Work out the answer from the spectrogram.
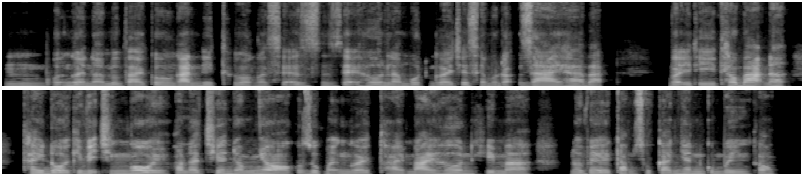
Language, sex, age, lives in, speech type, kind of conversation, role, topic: Vietnamese, male, 20-24, Vietnam, read, expert-assistant, asker, Bạn có ý tưởng nào để làm cho việc so sánh truyện ngắn Việt Nam và phương Tây trở nên thú vị hơn không?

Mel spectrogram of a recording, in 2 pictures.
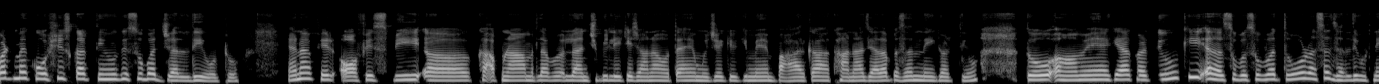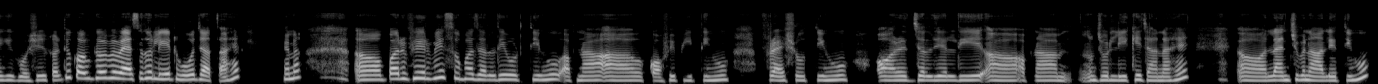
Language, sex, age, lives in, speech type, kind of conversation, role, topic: Hindi, female, 20-24, India, conversation, podcast, guest, Kaise balance karte ho office aur ghar ke chores?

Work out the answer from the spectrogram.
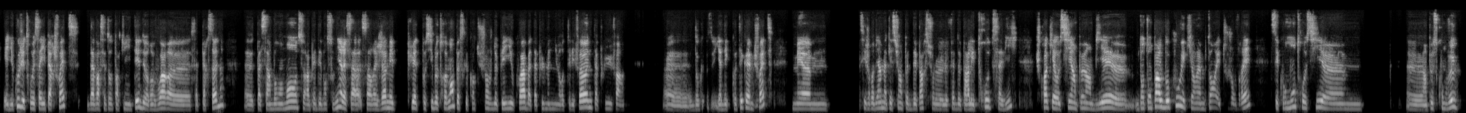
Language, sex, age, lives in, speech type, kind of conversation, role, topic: French, female, 35-39, France, conversation, unstructured, none, Penses-tu que les gens parlent trop de leur vie en ligne ?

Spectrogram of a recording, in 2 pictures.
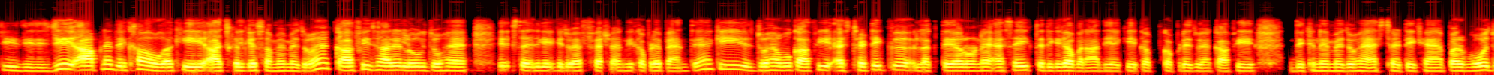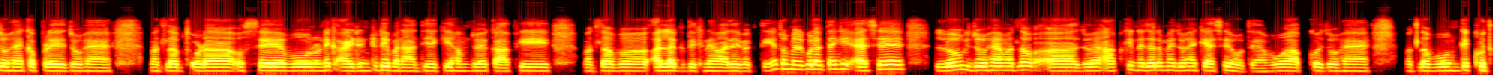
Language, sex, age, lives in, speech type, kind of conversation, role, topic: Hindi, male, 20-24, India, conversation, podcast, host, सोशल मीडिया का फैशन आपकी सांस्कृतिक पहचान को कैसे बदल रहा है?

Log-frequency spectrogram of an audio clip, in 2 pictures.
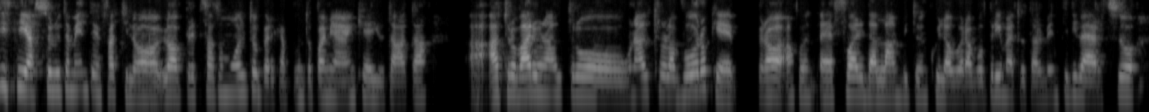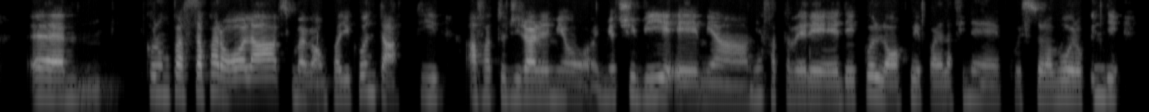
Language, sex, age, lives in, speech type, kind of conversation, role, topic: Italian, female, 25-29, Italy, conversation, podcast, guest, Quando hai capito di aver preso la strada sbagliata nella tua carriera?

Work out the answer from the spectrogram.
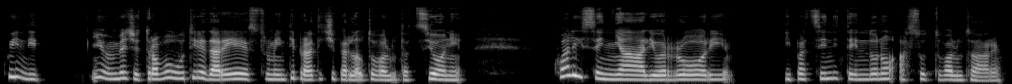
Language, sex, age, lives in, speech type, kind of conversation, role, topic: Italian, female, 20-24, Italy, read, expert-assistant, asker, Cosa significa davvero rispettare i desideri di un paziente?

